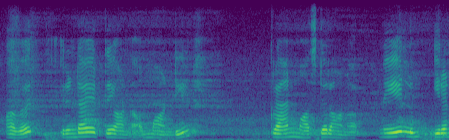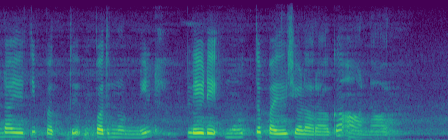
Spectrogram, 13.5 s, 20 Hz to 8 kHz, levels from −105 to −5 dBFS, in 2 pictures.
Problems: constant background noise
